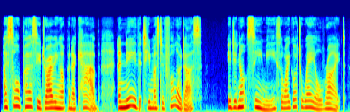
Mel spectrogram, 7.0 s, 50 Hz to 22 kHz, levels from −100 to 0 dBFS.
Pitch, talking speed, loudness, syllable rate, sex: 215 Hz, 230 wpm, -17 LUFS, 5.3 syllables/s, female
